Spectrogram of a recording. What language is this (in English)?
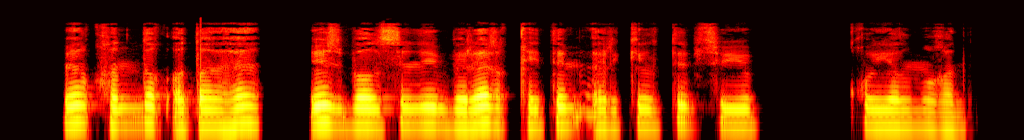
Uyghur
